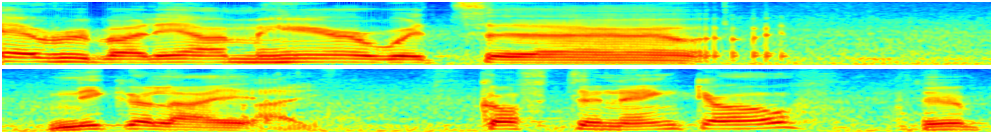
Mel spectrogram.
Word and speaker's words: Kovtunenko: Hi everybody, I'm here with Nikolai Kovtunenko. Did I pronounce it right?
